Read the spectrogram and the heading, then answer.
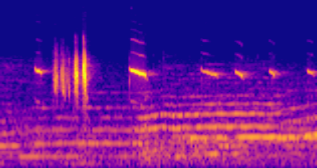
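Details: Opior jawa (cucak gentong), the Javan grey-throated white-eye, in long trill song kept for tutoring other birds: a loud buzzy rattle burst, then a sharp downslurred whistle and softer whistled notes roughly every third of a second, faint hum behind.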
